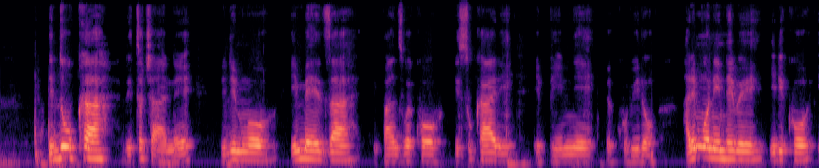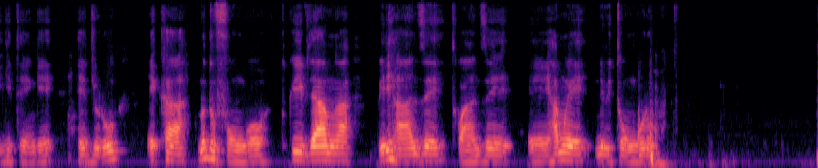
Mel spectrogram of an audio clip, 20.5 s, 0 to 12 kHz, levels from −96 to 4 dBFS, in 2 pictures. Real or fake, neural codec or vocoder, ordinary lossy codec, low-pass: real; none; Opus, 32 kbps; 10.8 kHz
